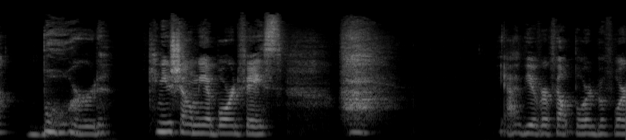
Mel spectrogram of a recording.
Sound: sighing

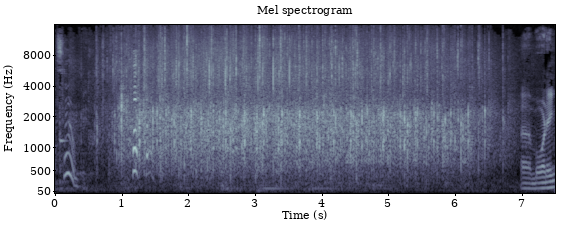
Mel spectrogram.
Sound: applause

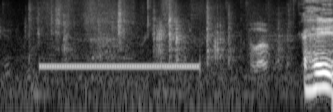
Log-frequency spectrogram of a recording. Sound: phone ringing

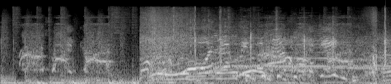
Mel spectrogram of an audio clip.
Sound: cheering; applauding; applauding continues

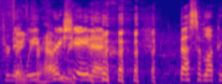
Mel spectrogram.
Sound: chuckling

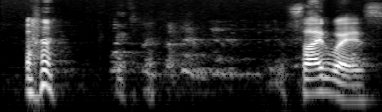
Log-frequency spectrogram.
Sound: all laughing

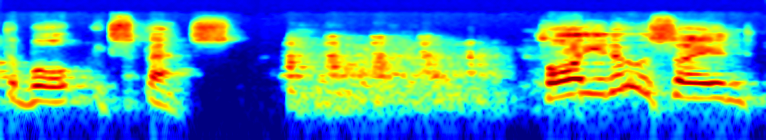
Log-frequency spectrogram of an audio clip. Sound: laughter

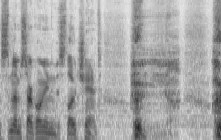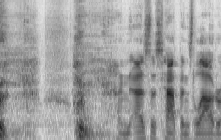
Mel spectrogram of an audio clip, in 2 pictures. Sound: imitates chanting

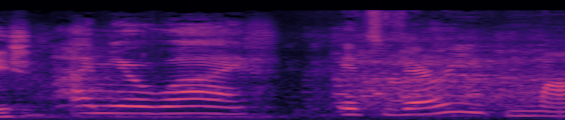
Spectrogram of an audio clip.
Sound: laughter

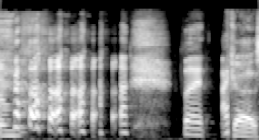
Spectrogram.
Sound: laughing

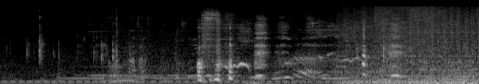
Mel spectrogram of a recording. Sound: laughing

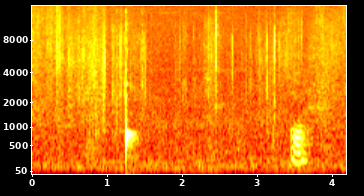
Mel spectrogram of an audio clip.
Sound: not a single sound

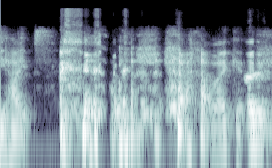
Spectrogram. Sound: laughs

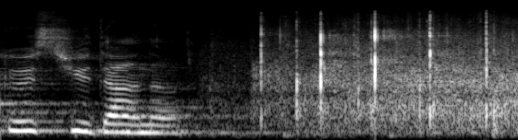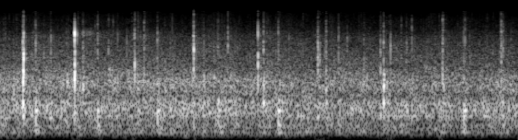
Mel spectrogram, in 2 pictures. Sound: audience applauding

